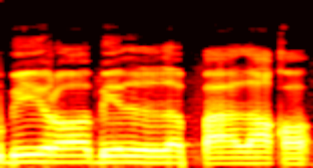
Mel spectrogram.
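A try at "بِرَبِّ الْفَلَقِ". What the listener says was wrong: Bi rabbil. Ba-nya bertasydid. Rabbil.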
